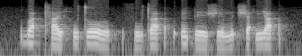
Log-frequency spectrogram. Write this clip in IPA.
b ä˦ ʔ tʰ a˦˨ ɪ̯ h u˦˨ t o˦˨ ʊ̯ | θ u˨ t ä˦ ʔ | ʔ ũ˦˨ p e˨ ɪ̯ ʃ e˨ m ɪ˦ ʔ ʃ ä˦ ʔ ɲ ä˦ ʔ

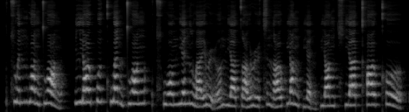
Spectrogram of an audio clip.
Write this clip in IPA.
t͡s w ə˥ n n̪ w ɑ˥˧ ŋ t̪ w ɑ˥˩ ŋ | l j ɑ˥ ʊ̯ p ɤ˥ kʰ w a˥˩ n t̪ w ɑ˥ ŋ | t͡sʰ w ɔ˥ n̪ j ɛ˥ n l w a˧˥ ɪ̯ ɻ ɻ̩˨˩ ɤ˥ n̪ j ä˧˥ t̪ ɑ˧˥ ʊ̯ ɻ ɻ̩˧˥ t͡s ə˥˩ n ɑ˧˥ ʊ̯ p j ɑ˥˩ ŋ p j ɛ̰˨˩ n p j ɑ˥ ŋ t͡ɕʰ j ä˥ kʰ ɑ˥ ʊ̯ kʰ o˥˩ ʊ̯

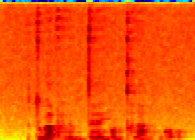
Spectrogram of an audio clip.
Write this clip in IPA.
t u˥˩ a̯ pʰ l ɯ˨˩ ŋ t ɛː˦˥ j o˦˥ n kʰ l a˨˩ n k w ɔ˨˩ ʔ

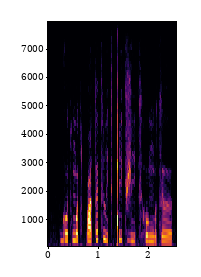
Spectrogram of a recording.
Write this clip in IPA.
ɡ oː˧ t͡s ŋ ɔ˧ t͡s p ɑ˧˩ t əː˥ t͡s β i˩˧ t͡s ǃ i˥˧ t͡s ʒ iː˧˩ t͡s h o˧ ŋ o˩˧ t͡s əː˧˩

